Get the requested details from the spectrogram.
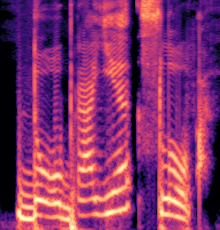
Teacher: We write «ое», but pronounce «ая», like доброе слово, because this ending is unstressed.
